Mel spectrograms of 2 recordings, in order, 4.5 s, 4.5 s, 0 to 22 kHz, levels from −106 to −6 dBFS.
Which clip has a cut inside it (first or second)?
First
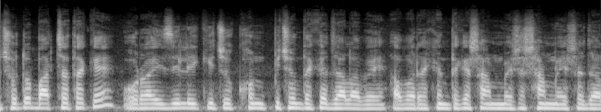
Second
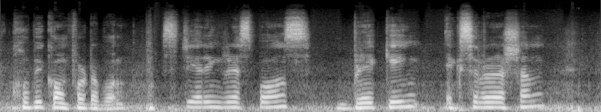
first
